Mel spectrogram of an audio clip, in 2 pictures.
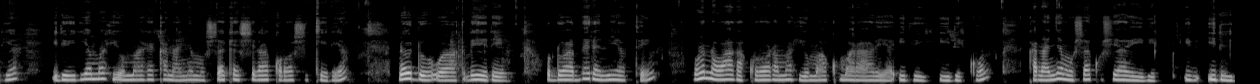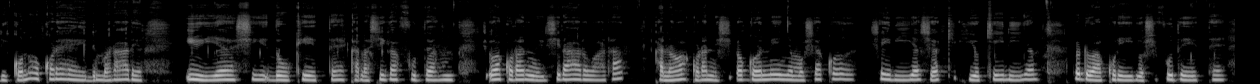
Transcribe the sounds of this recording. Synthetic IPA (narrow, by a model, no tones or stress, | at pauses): ɾiaiɾeiɾiamahio̰makɛkanaɲamoʃiakɛʃiɾakɔɾwaʃikeɾeaneodowaɾeɾeodowabɛɾɛneatʰe | mwanawaɣakoɾɔɾamahiomakomaɾaɾeaʔiɾiɾekokanaɲamoʃakoʃia | iɾeiɾekonɔkɔɾɛedemaɾaɾea | iɾiaʃiðoketɛkanaʃiɣafuðawakɔɾaneʃiɾaɾoaɾa | kanawakɔɾaneʃiɔɡɔneɲamɔʃakɔʃaiɾiaʃiahiokeiɾianodowakoɾeiɾiɔʃifuðetɛ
